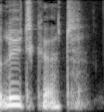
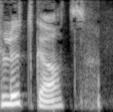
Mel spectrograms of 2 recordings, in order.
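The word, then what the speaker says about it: Luetgert: Och en man då som har kommit till Chicago från Tyskland för att lyckas hette Adolf Lütkert. Adolf Lutgert. – Adolf Lutgert. – Ah, ja, det har du.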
